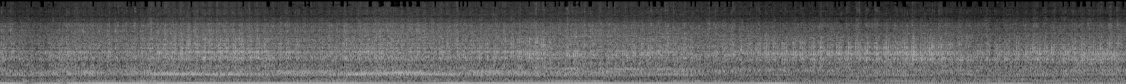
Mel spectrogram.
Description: k11 cg13de engine ticking noise when at operating temperature and only at idle. the car has been freshly serviced with 10w40 oil to the correct level. the tick goes away with a few revs.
